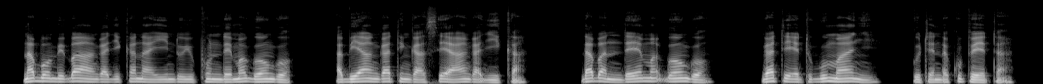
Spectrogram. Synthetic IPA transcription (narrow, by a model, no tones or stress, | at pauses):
nabɔmbibaaŋɡaɟikanahindujupun̩dɛmaɡɔŋɡɔ | abijaŋɡatiŋɡasɛaaŋɡaɟika | ndaban̩dɛmaɡɔŋɡɔ | ŋɡatiɛtuɡumaɲi | ɡ̥utɛndakupɛta̰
